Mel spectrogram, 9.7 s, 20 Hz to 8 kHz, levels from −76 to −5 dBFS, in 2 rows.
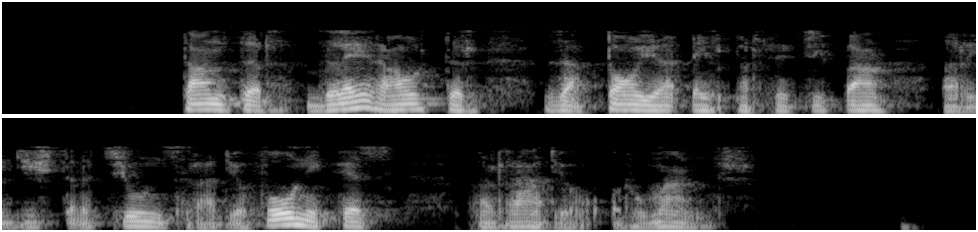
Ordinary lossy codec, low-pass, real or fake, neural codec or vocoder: AAC, 16 kbps; 7.2 kHz; fake; codec, 16 kHz, 16 kbps, FreqCodec, larger model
